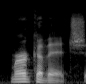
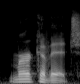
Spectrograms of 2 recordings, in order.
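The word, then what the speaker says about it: Mirkovic: Merkovich. Okay, they said Merkovich three is good by No, long two. Pardon me. 2820 Yukon. Okay. Murkovich is how you say it. I was saying it wrong.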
